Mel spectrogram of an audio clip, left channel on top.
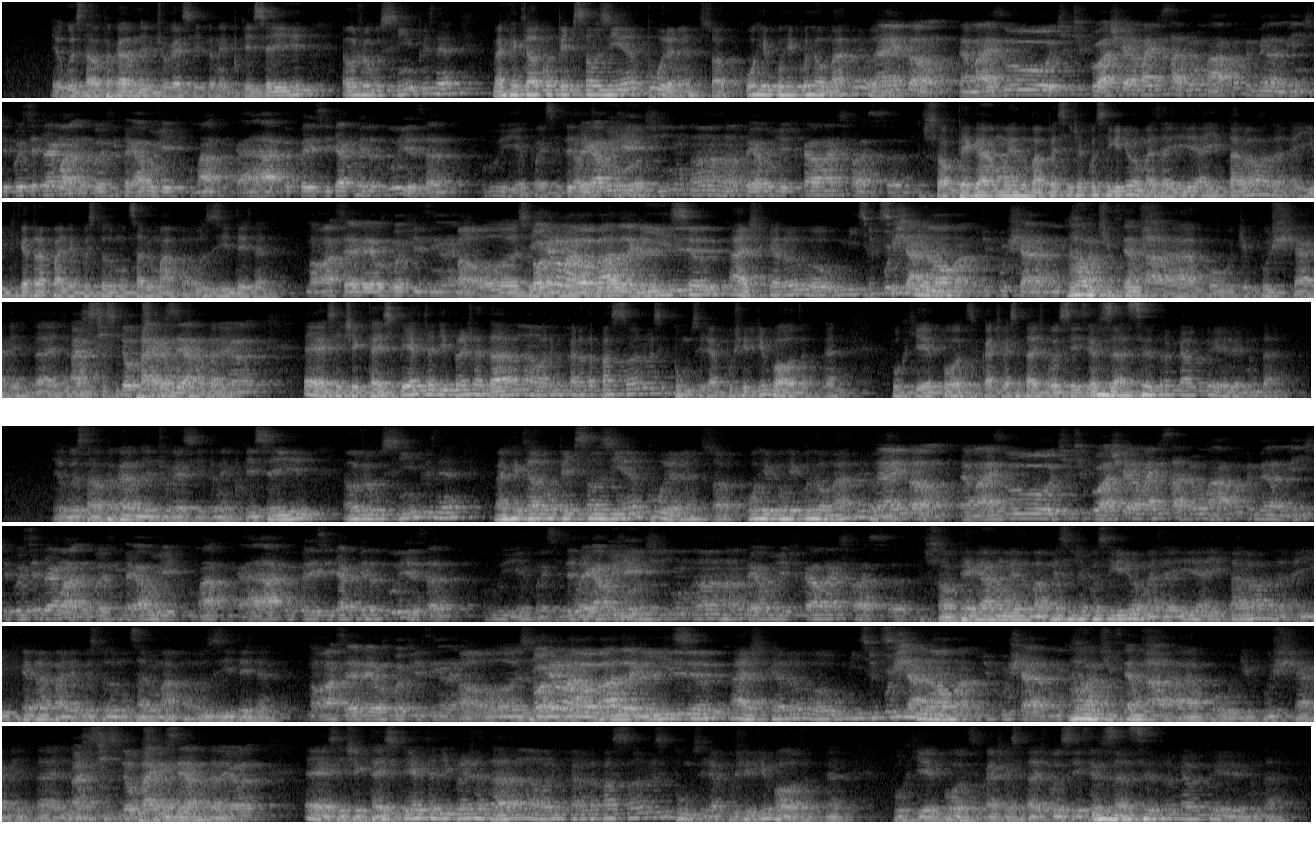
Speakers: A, on the left (about 90°); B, on the left (about 60°).
A: Eu gostava pra caramba da gente jogar esse aí também. Porque esse aí é um jogo simples, né? Mas que é aquela competiçãozinha pura, né? Só correr, correr, correr o mar, ganhou,
B: é,
A: né?
B: então, é mais o, de, tipo, eu acho que era mais de saber o mapa, primeiramente, depois você pega, mano, depois que pegava o jeito com o mapa, caraca, parecia que a corrida fluía, sabe?
A: Fluía, pô, aí você
B: Você
A: ficava
B: pegava
A: de boa.
B: o jeitinho, aham, pegava o jeito, ficava mais fácil, sabe?
A: Só pegar a manha do mapa e você já conseguiu de uma, mas aí, aí tava lá. né? Aí o que que atrapalha depois que todo mundo sabe o mapa? Os itens, né?
B: Nossa, é, velho, os buffzinhos, né?
A: Pô, você
B: Qual
A: já
B: que era
A: vem
B: o mais
A: logo
B: roubado?
A: dar um
B: Era
A: míssil.
B: aquele que
A: Ah, acho que era o, o, o míssil
B: De puxar,
A: que seguia,
B: não,
A: né?
B: mano. De puxar era muito
A: Ah,
B: roubado,
A: o de
B: quando
A: puxar,
B: acertava.
A: pô, o de puxar, é verdade.
B: Mas
A: Nossa,
B: a gente tinha
A: esse
B: que ter
A: de
B: o
A: puxar
B: time
A: era
B: certo,
A: muito roubado.
B: tá ligado?
A: É, você tinha que estar esperto ali pra já dar
B: Uhum.
A: na hora que o cara tá passando, você, pum, você já puxa ele de volta, né? Porque, pô, se o cara tivesse atrás de você <laughs> e você usasse, <laughs> você trocava com ele, aí não dá.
